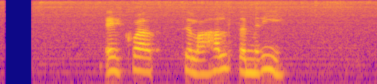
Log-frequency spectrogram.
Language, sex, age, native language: Icelandic, female, 20-29, Lithuanian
